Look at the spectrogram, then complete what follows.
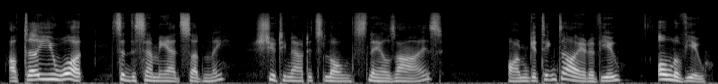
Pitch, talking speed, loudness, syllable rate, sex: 175 Hz, 185 wpm, -19 LUFS, 4.9 syllables/s, female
